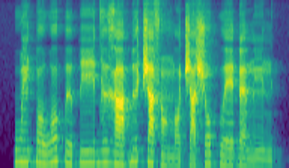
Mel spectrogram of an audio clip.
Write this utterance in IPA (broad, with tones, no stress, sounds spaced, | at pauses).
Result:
w ĩ˦ k͡p o˦˨ w o˦ p ɨ˨ p iː˧ d ɨ˧ ɣ a˨ ɓ ɨ˦ t͡ʃ a˦ s ɔ̃˨ ŋ ɔ˨ t͡ʃ a˨ ʃ o˦ kʷ eː˨ ɓ ɛ˨ m ĩ˨ n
